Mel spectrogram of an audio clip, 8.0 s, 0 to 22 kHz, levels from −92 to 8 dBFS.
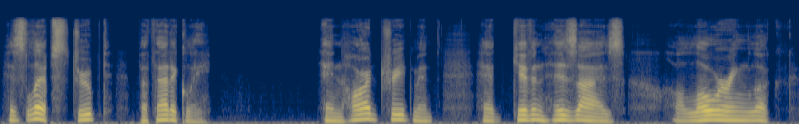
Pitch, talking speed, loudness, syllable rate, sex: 135 Hz, 105 wpm, -18 LUFS, 4.3 syllables/s, male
